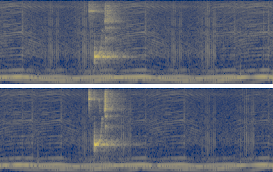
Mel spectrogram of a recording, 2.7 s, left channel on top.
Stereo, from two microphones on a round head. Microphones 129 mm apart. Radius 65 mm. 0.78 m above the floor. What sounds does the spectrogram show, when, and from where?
0.9 s dripping: 65° right (ahead or behind), 2 m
